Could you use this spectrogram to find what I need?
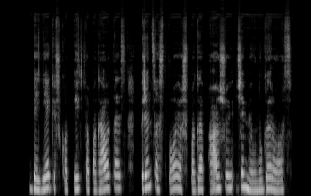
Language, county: Lithuanian, Šiauliai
